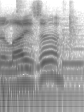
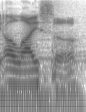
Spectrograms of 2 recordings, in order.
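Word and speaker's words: Elise: In French, if you have an S between two vowels, it turns into a Z sound. So, uh, force of habit. I know it's meant to be Elisa, but I'm [ __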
